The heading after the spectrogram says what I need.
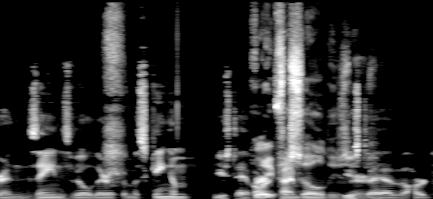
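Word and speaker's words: Muskingum: Zanesville there at the mingham used to have hard fa used to have a hard time pronouncing that but it's mingham mingham County Fairground so it's probably well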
